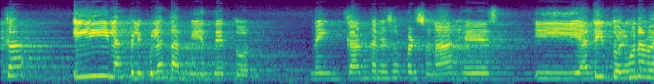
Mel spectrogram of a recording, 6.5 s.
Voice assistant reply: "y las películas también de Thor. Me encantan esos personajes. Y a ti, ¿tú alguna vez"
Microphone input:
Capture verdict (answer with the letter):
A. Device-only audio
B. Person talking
A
